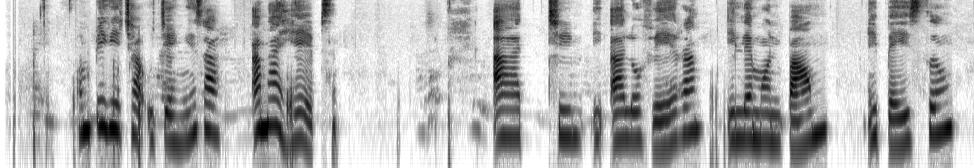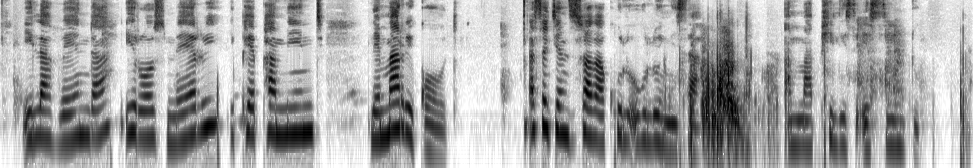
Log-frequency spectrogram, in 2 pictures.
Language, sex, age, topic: North Ndebele, male, 36-49, health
